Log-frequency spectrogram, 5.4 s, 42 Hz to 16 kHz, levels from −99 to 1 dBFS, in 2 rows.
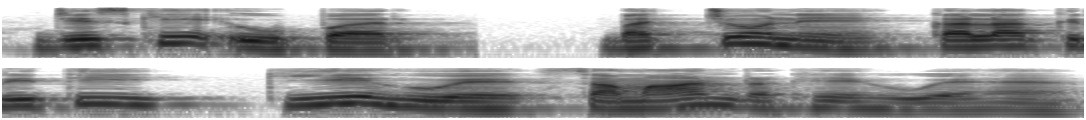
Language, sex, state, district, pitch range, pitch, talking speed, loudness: Hindi, male, Jharkhand, Ranchi, 120-165 Hz, 135 Hz, 120 wpm, -20 LUFS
